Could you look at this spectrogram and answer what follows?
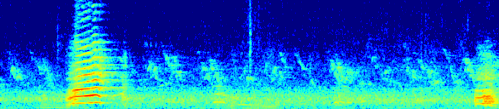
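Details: A male hybrid Canada goose courts a female with the triumph ceremony during pair formation. One loud, nasal honk sounds early, faint goose murmurs follow, and a second honk comes at the end.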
